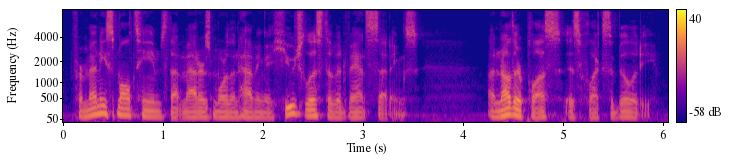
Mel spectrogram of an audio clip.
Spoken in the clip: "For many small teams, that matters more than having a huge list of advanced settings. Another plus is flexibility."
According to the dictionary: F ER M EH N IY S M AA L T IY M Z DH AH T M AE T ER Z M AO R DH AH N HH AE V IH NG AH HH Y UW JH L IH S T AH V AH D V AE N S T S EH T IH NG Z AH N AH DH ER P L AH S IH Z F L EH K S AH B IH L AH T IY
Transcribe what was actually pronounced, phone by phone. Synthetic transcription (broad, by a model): F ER M EH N IY S M AA L T IY M Z DH AH T M AE T ER Z M AO R DH AH N HH AE V IH NG AH HH Y UW JH L IH S T AH V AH D V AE N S S EH T IH NG Z AH N AH DH ER P L AH S IH Z F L EH K S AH B IH L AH T IY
